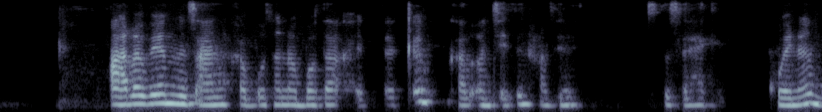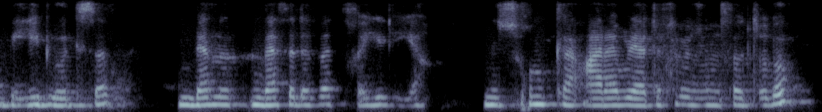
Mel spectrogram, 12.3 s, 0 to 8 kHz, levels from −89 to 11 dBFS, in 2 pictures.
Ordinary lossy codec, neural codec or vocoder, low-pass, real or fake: Opus, 16 kbps; codec, 24 kHz, 0.9 kbps, WavTokenizer, medium speech release version 2; 7.2 kHz; fake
